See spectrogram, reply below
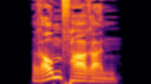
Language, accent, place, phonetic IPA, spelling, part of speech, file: German, Germany, Berlin, [ˈʁaʊ̯mˌfaːʁɐn], Raumfahrern, noun, De-Raumfahrern.ogg
- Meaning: dative plural of Raumfahrer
